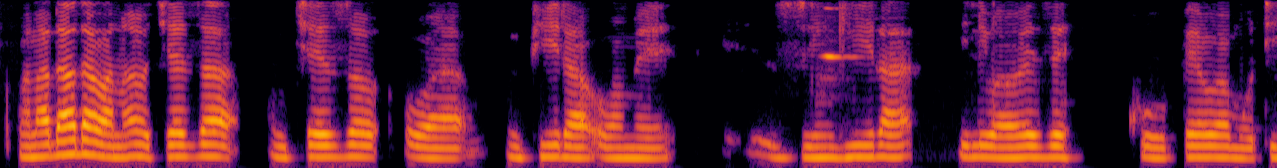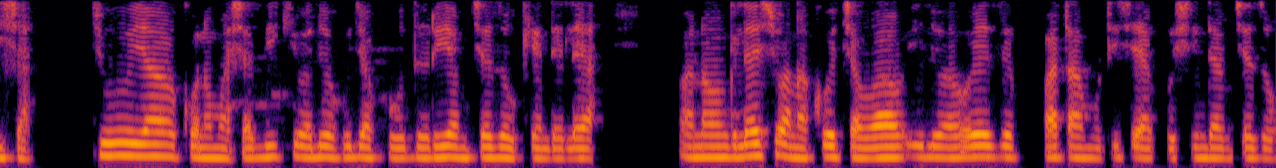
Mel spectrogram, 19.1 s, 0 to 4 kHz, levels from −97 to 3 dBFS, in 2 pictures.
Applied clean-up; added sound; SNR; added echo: none; Wind instrument, woodwind instrument; 10 dB; none.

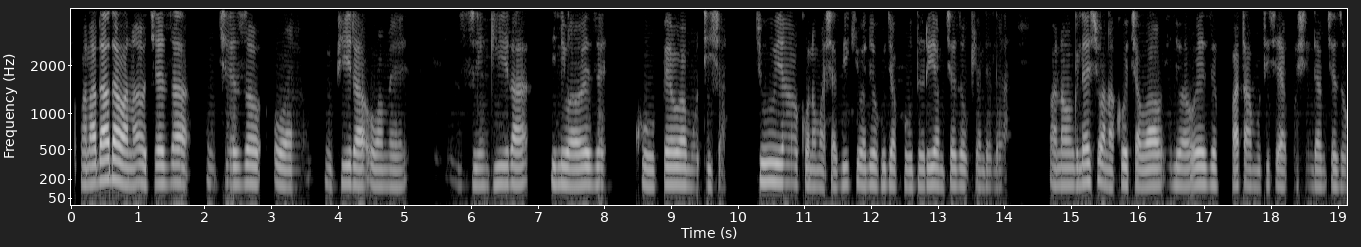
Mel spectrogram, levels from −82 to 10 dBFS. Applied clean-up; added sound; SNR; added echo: neural separator model SepFormer WHAM!.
